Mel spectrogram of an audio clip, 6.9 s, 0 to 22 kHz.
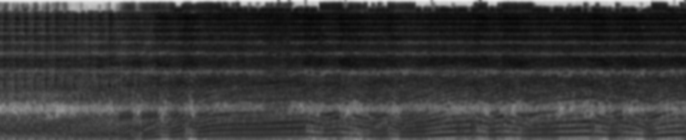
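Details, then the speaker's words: Stihl MS 230 chainsaw with aftermarket parts, after a tune-up, cleaning and sharpening, cutting wood: crisp, high buzz revving freely, dipping briefly under each cut and recovering at once; normal running and cutting. "Really can't complain about that. Pretty good."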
